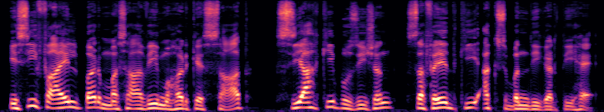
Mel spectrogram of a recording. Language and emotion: Urdu, neutral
